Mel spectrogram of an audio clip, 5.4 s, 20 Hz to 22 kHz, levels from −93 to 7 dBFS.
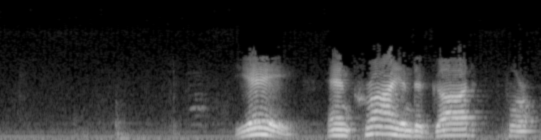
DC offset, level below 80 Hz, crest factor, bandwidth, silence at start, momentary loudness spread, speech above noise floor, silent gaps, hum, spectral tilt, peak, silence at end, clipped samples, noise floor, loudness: under 0.1%; -44 dBFS; 18 dB; 5.8 kHz; 1.15 s; 15 LU; 27 dB; none; none; -10 dB/octave; 0 dBFS; 0.05 s; under 0.1%; -42 dBFS; -16 LUFS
